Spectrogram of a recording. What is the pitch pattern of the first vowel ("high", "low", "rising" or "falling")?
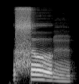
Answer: falling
